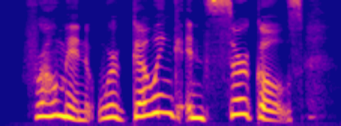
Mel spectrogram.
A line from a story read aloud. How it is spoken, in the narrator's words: Logan said desperately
